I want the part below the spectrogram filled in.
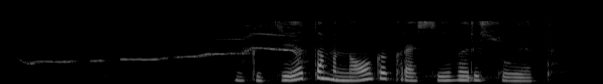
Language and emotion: Russian, neutral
